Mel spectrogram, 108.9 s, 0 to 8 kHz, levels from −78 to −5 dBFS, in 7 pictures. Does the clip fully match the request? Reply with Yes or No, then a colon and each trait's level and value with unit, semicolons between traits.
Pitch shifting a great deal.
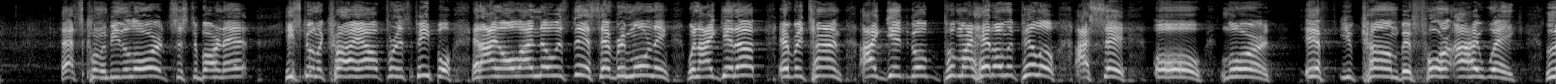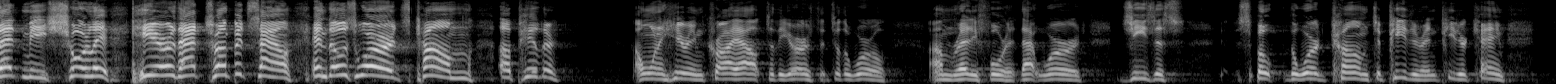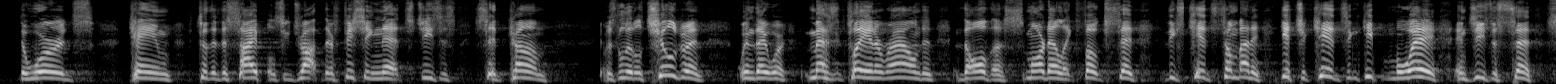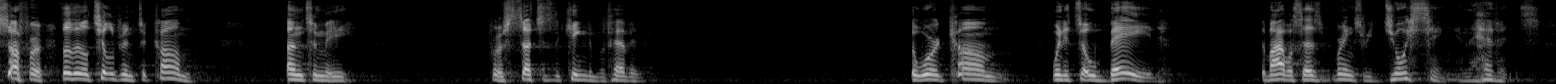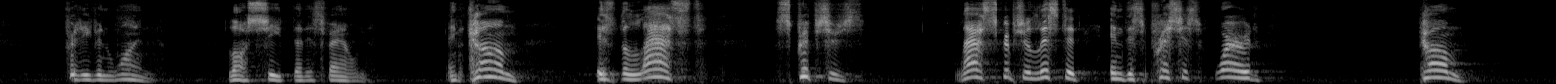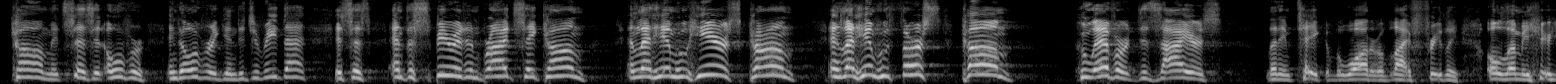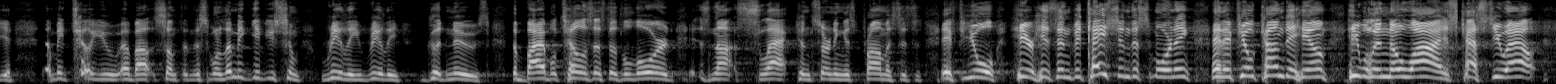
Yes: wide, 7.3 semitones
